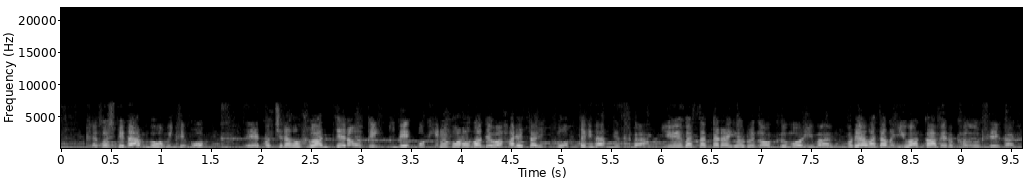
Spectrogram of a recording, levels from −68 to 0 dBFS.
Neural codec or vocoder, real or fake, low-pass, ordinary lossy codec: codec, 16 kHz, 4 kbps, FreqCodec, smaller model; fake; 7.2 kHz; none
